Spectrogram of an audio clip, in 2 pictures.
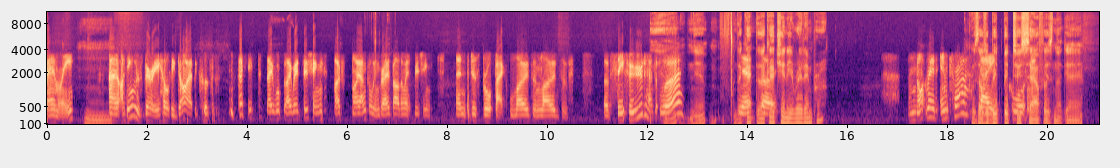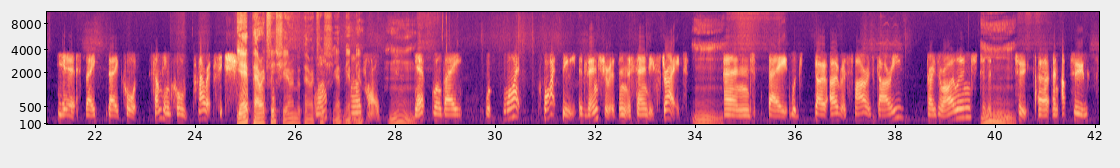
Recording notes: Called in from beautiful Gympie, Queensland.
